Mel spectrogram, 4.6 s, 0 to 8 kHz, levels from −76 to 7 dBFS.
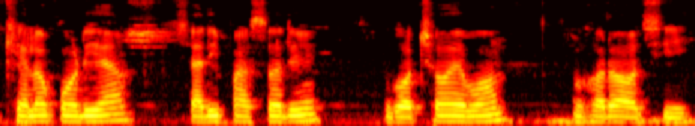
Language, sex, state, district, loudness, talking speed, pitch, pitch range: Odia, male, Odisha, Nuapada, -16 LUFS, 105 wpm, 130 Hz, 120-135 Hz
